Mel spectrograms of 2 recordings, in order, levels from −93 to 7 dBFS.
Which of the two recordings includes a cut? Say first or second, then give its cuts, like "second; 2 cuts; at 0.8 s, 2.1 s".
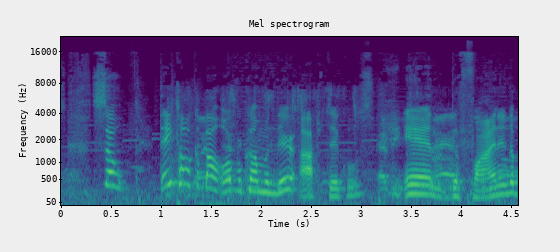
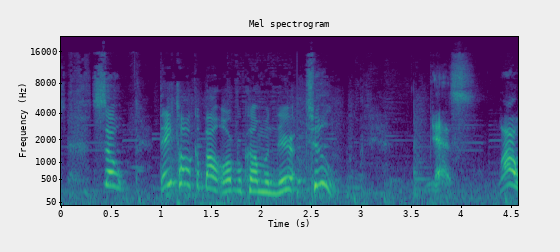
second; 1 cut; at 2.4 s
